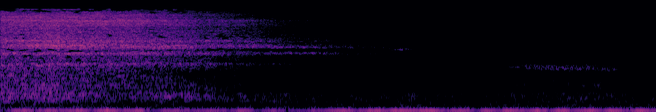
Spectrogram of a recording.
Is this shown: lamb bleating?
no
